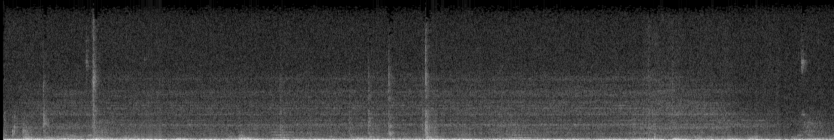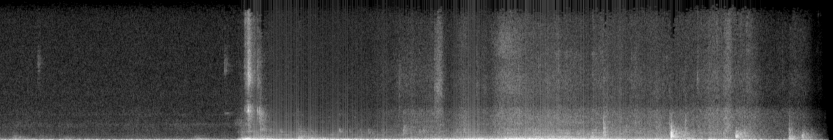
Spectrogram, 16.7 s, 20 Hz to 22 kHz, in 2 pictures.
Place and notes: lippstadt, lippischer hof, elevator - lippstadt, lippischer hof, elevator 02
the fascinating and spooky sound of a hotel elevator driving up
soundmap nrw - social ambiences and topographic field recordings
